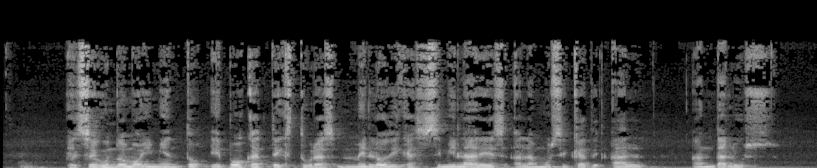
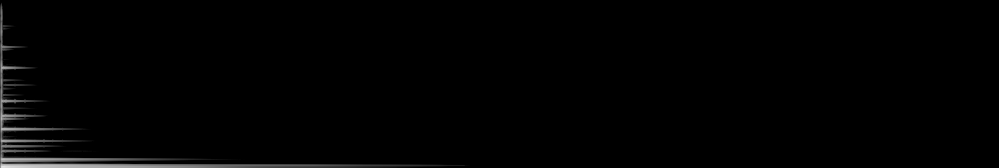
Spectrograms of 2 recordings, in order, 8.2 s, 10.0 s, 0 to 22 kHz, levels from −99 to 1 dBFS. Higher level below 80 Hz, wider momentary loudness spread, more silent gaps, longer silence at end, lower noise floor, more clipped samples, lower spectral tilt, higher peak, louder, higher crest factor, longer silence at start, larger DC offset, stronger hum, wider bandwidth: first, -50 dBFS vs -82 dBFS; second, 8 LU vs 24 LU; neither; second, 0.45 s vs 8.25 s; second, -45 dBFS vs under -90 dBFS; neither; second, -4.5 dB/octave vs -7.5 dB/octave; about the same, -6 dBFS vs -4 dBFS; about the same, -23 LUFS vs -25 LUFS; second, 18 dB vs 26 dB; first, 0.2 s vs 0 s; neither; neither; first, 17 kHz vs 8.8 kHz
